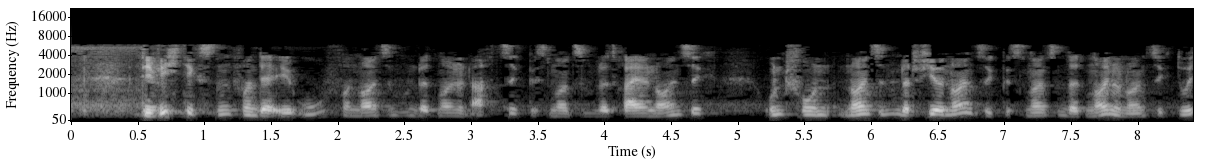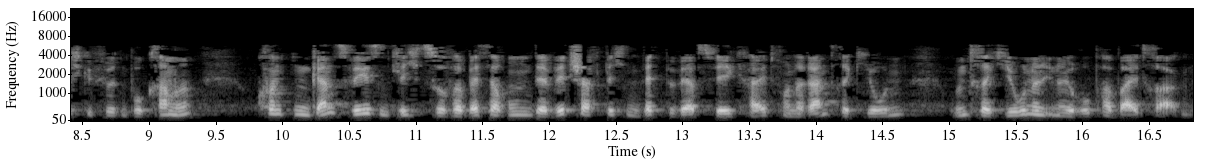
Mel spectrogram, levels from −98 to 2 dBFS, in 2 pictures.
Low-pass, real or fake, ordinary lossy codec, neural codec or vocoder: 7.2 kHz; real; MP3, 24 kbps; none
